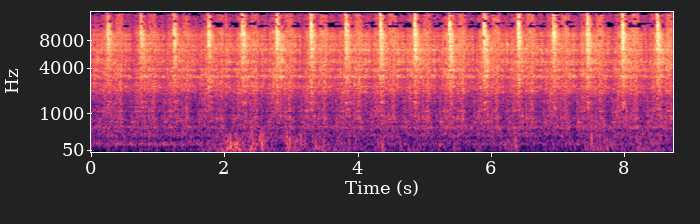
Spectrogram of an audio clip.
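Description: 1901 Curved Dash Oldsmobile's single-cylinder engine idling, freshly started after sitting for years, with a slow, even beat of a few firing pulses a second. About two seconds in, a few heavier low pulses stand out.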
